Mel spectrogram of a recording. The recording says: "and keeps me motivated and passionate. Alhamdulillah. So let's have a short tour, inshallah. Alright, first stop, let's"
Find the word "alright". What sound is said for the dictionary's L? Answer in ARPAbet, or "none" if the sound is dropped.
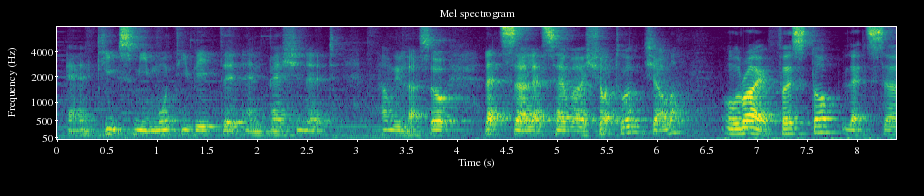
L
